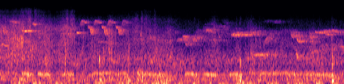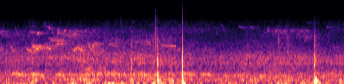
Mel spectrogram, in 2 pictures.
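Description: A honey bee swarm buzzes steadily as it is dropped into a hive, with a continuous insect drone, a few sharp knocks near the end and faint bird calls in the background.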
